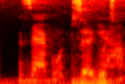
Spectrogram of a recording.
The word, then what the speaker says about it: sehr gut: And then sehr gut. Sehr gut. Sehr gut, yeah. not sehr gut. Yeah, very good. Sehr gut. Because that's the rule in German pronunciation, so it must be like this, the buzzing.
